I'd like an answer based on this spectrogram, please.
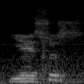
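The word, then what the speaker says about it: Ἰησοῦς: 우리가 말하는 이제 한글로는 예수, 영어로는 이제 지저스라고 하죠. 그래서 헬라어 발음은 예수스 합니다.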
